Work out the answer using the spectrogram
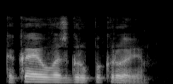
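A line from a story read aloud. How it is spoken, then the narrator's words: Cold inquiry. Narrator (Russian): холодно поинтересовалась она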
